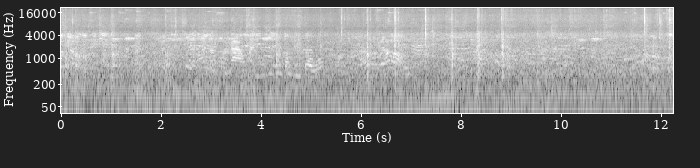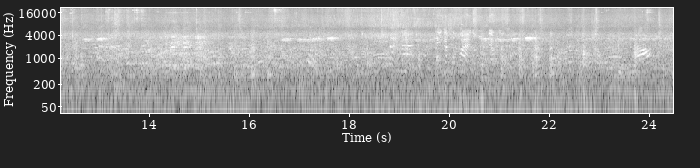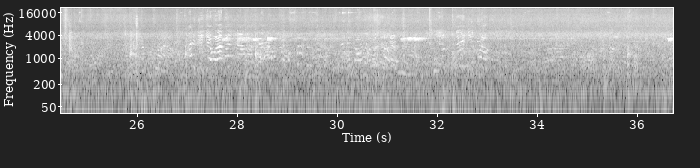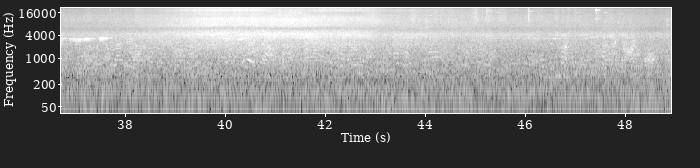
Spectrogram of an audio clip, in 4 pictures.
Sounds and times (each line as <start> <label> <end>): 0.0 traffic sound 48.9
12.2 whistle of traffic 14.4
16.4 whistle of traffic 24.3
27.4 whistle of traffic 48.6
